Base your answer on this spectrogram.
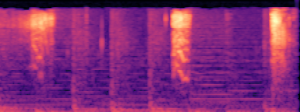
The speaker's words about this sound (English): I was licking the paper, the papers, and rolling a cigarette. Yeah. What's the paper brand called? Tally-ho.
